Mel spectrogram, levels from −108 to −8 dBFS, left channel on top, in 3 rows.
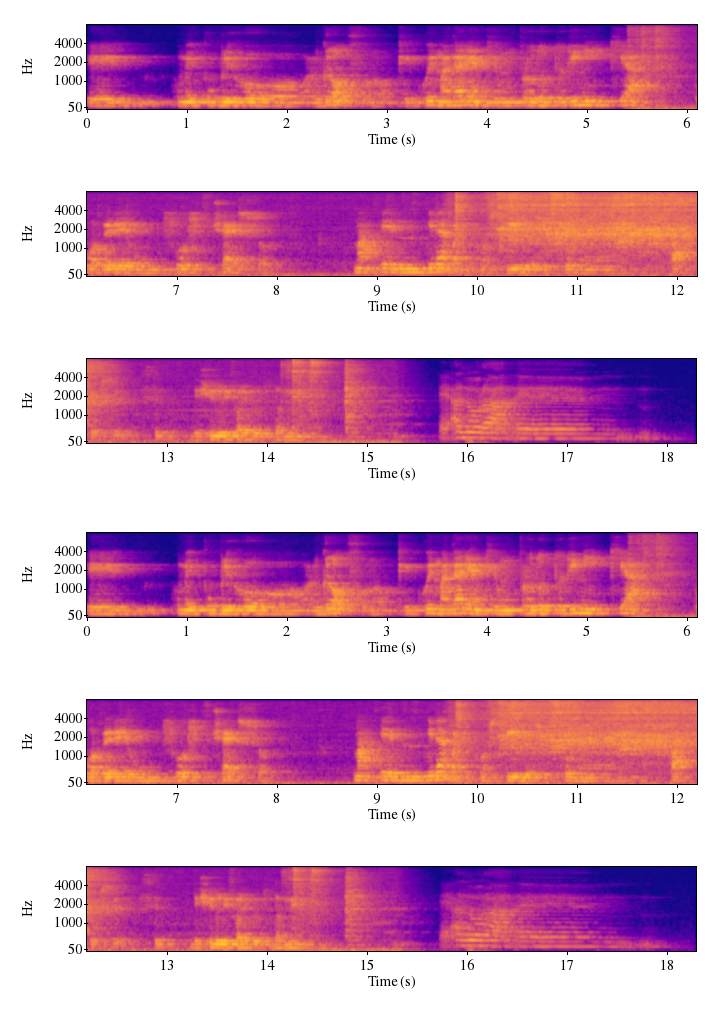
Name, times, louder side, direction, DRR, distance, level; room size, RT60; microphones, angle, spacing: voice 1, 0.0-5.7 6.1-7.9 8.8-14.5, right 1 dB, 30° right, 0 dB, 0.5 m, -28 dB
sound 1, 5.4-8.1 8.4-8.7 9.0-15.3, left 2 dB, 30° left, 0.6 m, -27 dB
voice 2, 15.7-17.9, left 3 dB, 85° left, 4 dB, 0.4 m, -37 dB
2.8 x 2.6 x 2.5 m, 0.88 s
head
